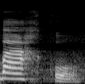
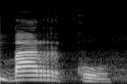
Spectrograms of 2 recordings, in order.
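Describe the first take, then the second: First: The R is said the Rio de Janeiro way. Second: The R is said the Piracicaba way. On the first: This is how people speak in the city of Rio de Janeiro. "na cidade do Rio de Janeiro as pessoas falam barco" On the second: This is how people speak in Piracicaba, São Paulo state. "se você for lá para Piracicaba, lá no estado de São Paulo, essa palavra é chamada de barco"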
